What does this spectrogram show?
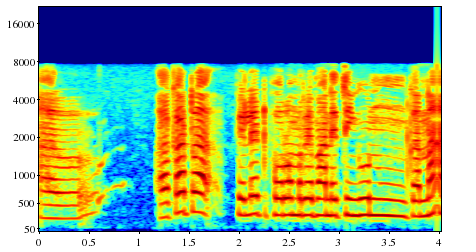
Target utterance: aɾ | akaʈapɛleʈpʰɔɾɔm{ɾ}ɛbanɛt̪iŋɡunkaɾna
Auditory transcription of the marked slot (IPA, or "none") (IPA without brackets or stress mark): ɾ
